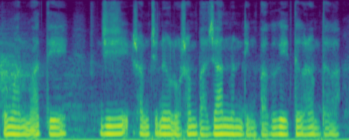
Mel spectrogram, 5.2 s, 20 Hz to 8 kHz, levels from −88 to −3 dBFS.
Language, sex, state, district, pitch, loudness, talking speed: Wancho, female, Arunachal Pradesh, Longding, 150 Hz, -16 LUFS, 150 wpm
